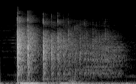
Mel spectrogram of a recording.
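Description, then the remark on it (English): Dice rolled for a deception check in a tabletop role-playing game clatter across a hard surface: a sharp initial impact followed by a quick series of bright rattling clicks that tumble and fade over about a second, with no voices. The roll comes to 12. “So neither does the dice. That's going to be a 12.”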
